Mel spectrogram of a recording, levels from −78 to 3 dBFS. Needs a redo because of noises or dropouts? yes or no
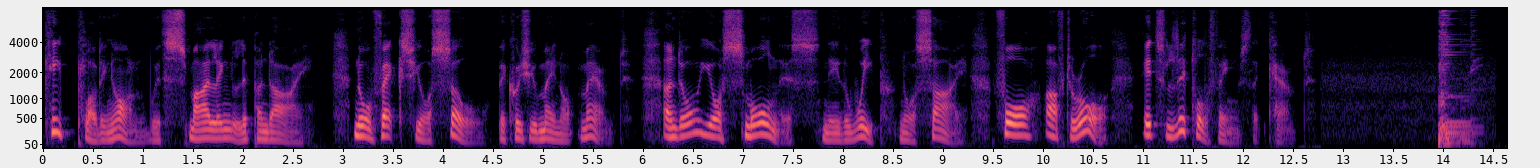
yes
